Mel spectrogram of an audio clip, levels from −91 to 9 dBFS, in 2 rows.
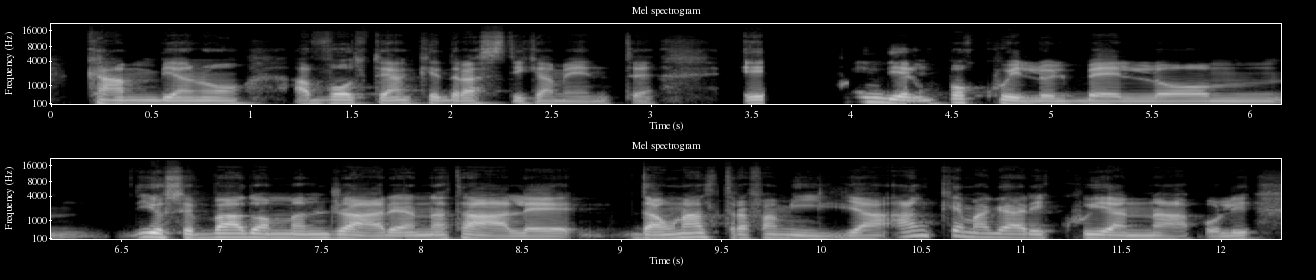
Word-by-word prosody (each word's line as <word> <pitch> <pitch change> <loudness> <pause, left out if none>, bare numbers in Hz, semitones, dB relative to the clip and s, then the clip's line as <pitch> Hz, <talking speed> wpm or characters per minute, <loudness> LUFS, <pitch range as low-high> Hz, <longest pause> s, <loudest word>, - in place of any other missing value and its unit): cambiano 115 -2 -1 0.2
a - - -1
volte 120 +1 0
anche 120 0 -3
drasticamente, 105 -4 -5 0.4
e 125 +2 +1 0.3
quindi 165 -6 0
è 120 - +4
un 115 0 -7
po' 145 +1 -1
quello 115 -7 -1
il 105 -1 -4
bello. 100 0 -1
Uhm, 100 -5 -11 0.2
io 165 0 +7
se 145 -2 0
vado 155 +2 +5
a - - +2
mangiare 135 -5 +3
a - - 0
Natale 105 -3 +3 0.2
da 245 - +3
un'altra 155 +2 +1
famiglia, 115 -4 -3
anche 220 0 -2
magari 145 -5 -1
qui 135 -2 0
a 120 - +4
Napoli, 110 0 -3
115 Hz, 140 wpm, -23 LUFS, 105-135 Hz, 0.4 s, io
